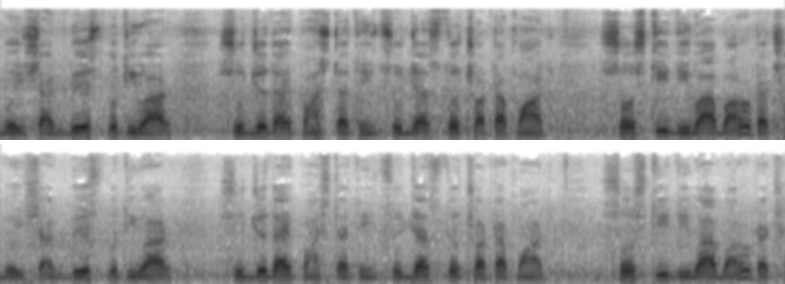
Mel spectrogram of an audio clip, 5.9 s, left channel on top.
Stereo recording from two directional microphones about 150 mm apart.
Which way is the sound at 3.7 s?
60° left (ahead or behind).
